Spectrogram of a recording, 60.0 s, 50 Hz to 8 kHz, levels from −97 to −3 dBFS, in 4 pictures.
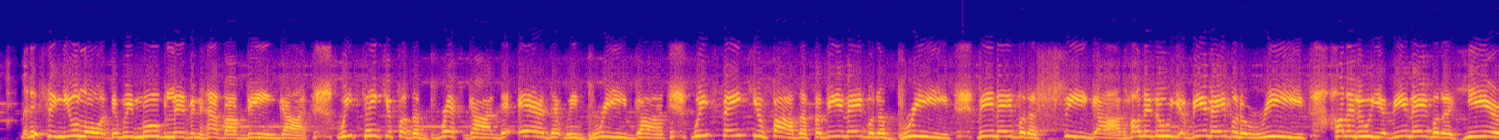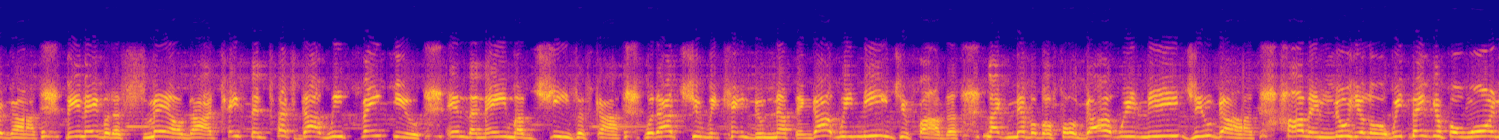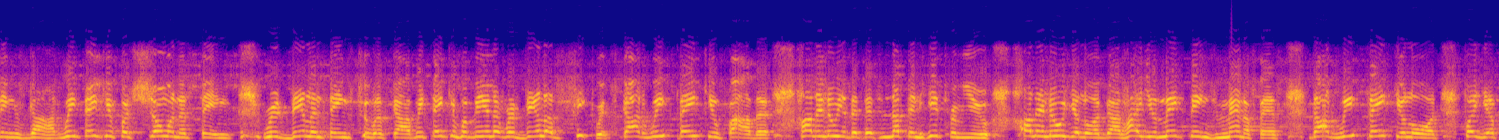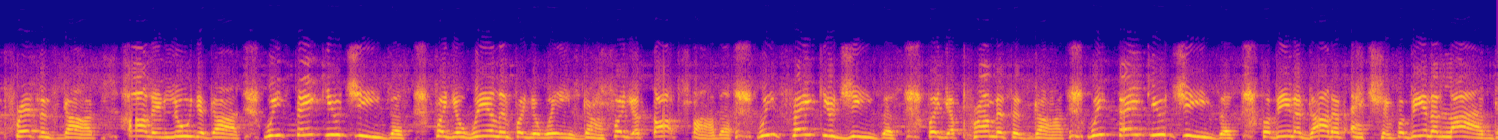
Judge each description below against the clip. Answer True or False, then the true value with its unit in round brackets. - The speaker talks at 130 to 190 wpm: True (185 wpm)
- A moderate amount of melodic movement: True (4.2 semitones)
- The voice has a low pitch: False (260 Hz)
